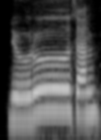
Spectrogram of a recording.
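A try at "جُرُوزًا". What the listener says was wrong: Salah. Salah. Salah. Jurusan. Zainya jimnya keras. Juruzan gitu dong. Jurusan.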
